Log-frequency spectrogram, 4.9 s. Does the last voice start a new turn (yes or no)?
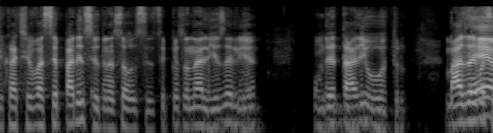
no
